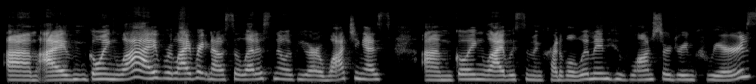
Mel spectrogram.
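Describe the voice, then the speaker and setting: Female live-stream host, bright and forceful, slightly high, enthusiastic and gushing with her guests. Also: moderate pace. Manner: excitable, gushing. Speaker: host interviewing class members.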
